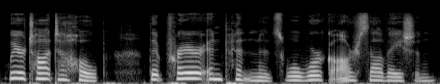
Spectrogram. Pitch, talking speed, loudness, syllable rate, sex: 205 Hz, 175 wpm, -17 LUFS, 5.0 syllables/s, female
